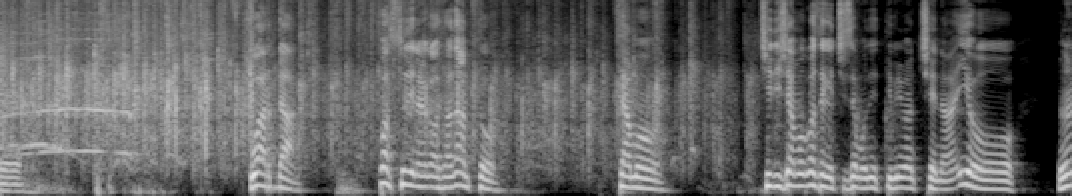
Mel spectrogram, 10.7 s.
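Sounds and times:
audience applause: 0.0s - 8.0s
speech: 2.5s - 3.1s, 3.8s - 5.1s, 6.2s - 6.7s, 7.6s - 10.7s.

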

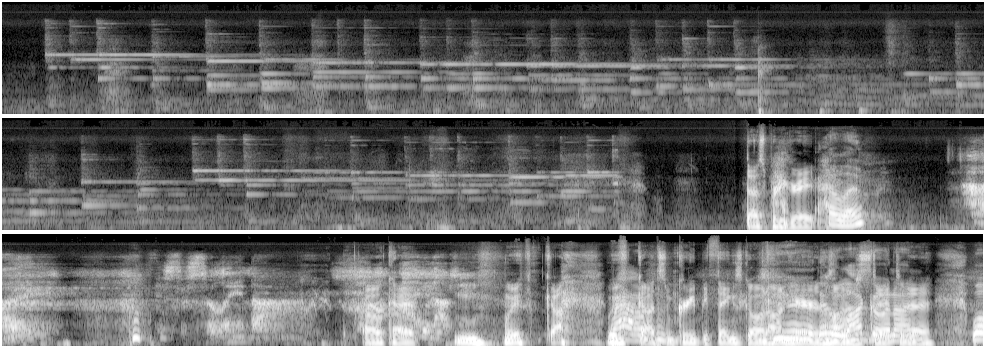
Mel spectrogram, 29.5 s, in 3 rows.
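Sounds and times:
mobile phone ringtone: 0.4s - 16.2s
speech: 17.3s - 18.6s, 23.3s - 29.4s.

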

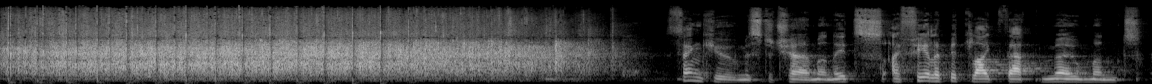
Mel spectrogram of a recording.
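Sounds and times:
audience applause at a debate welcoming a speaker: 0.0s - 6.4s
speech: 6.9s - 11.5s.

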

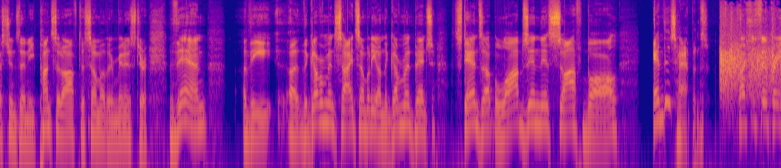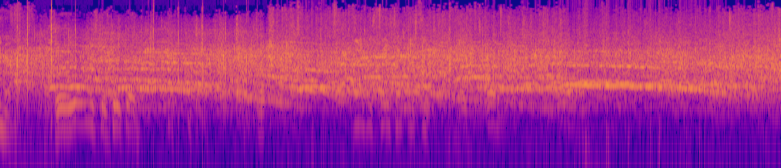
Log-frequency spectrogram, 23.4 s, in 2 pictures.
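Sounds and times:
speech: 0.0s - 13.9s
legislature applause and cheering: 10.8s - 23.4s.

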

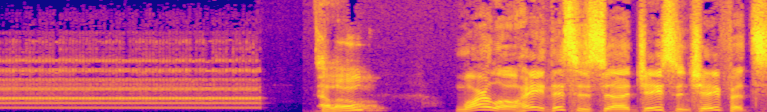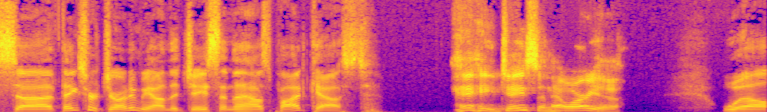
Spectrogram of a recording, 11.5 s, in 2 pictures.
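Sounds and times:
telephone ringing tone as a call is dialed: 0.0s - 2.1s
speech: 2.4s - 10.5s, 11.2s - 11.4s.

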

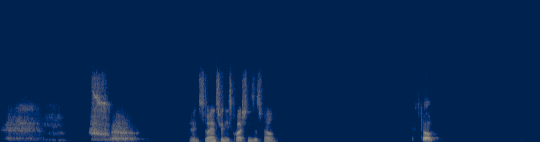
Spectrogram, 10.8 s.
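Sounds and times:
deep breath: 0.0s - 3.0s
speech: 3.8s - 5.6s, 8.4s - 8.8s.

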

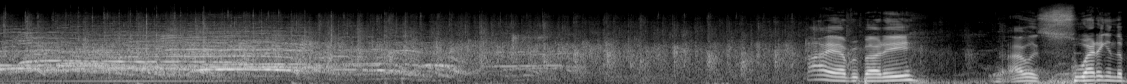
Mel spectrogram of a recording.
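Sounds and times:
crowd whooping and shouting: 0.0s - 7.6s
crowd clapping: 0.0s - 9.9s
speech: 8.3s - 9.3s, 9.9s - 11.2s.

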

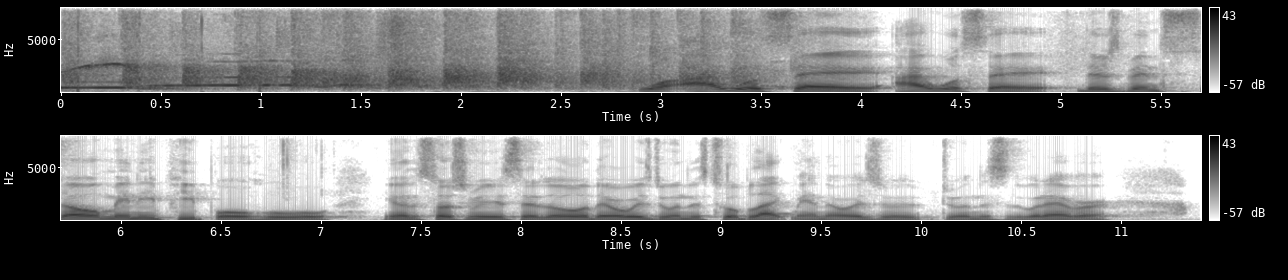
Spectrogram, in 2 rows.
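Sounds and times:
audience applause: 0.0s - 3.8s
speech: 2.9s - 11.1s.

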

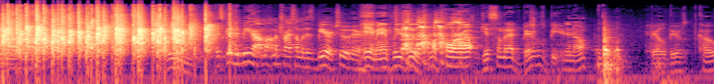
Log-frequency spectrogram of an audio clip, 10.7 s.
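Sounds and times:
clapping: 0.0s - 3.6s
speech: 3.9s - 10.7s
laughter: 5.9s - 7.2s.

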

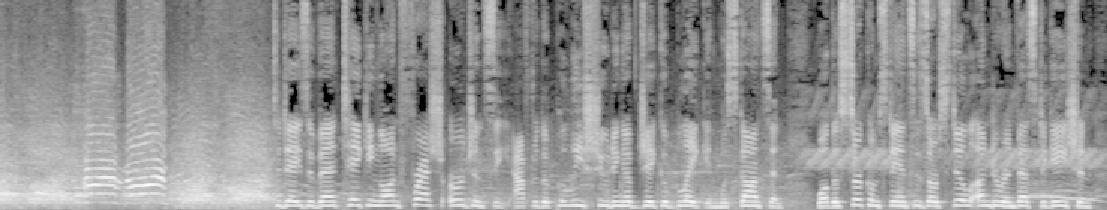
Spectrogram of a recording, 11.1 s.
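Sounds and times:
crowd chanting a name: 0.0s - 5.9s
speech: 2.8s - 11.0s.

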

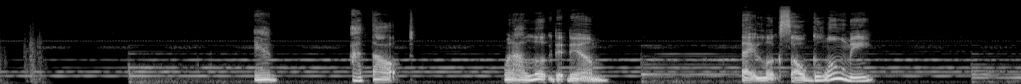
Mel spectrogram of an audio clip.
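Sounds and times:
heavy police knock on door: 0.0s - 0.5s
speech: 2.6s - 2.9s, 3.6s - 4.2s, 5.2s - 6.2s, 7.4s - 8.8s.

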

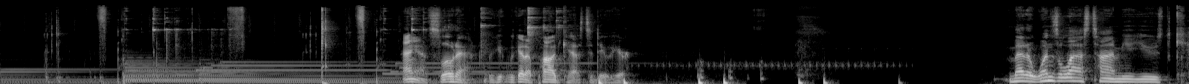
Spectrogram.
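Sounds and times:
glass clinking as a beer is handled: 1.4s - 2.3s, 3.1s - 6.2s
speech: 4.0s - 6.4s, 10.1s - 11.8s.

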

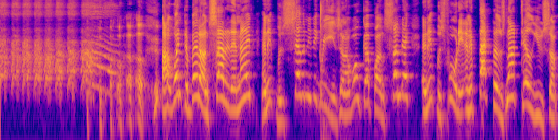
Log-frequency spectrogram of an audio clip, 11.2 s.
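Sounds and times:
rubber chicken toy squeaking: 0.0s - 2.2s
laughter: 1.7s - 3.5s
speech: 2.0s - 11.1s.

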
